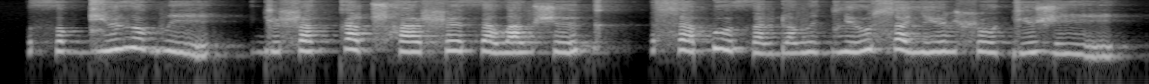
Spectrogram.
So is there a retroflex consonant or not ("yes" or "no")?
yes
